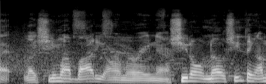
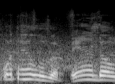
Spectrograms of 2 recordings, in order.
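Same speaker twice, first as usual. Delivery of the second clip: confused outburst; 9 semitones higher, 3 dB louder, faster than usual. Retold or imitated. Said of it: "I'm like".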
